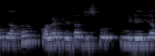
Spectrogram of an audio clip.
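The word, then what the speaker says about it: Cnidaria: ये देखिए, एक हो गया आपका कॉलेंट्रेटा, जिसको निडेरिया के भी ये से बोलते हैं, ये सी साइलेंट हो जाएगा, ठीक है। सी साइलेंट होके निडेरिया हो गया।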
